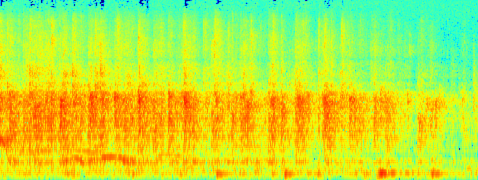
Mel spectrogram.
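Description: A crowd applauds a guest being introduced for an interview, with dense, steady clapping that fills the whole moment, some voices calling out faintly underneath as the applause carries on without a break.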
